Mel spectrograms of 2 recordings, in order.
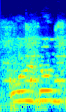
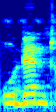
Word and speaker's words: wouldn't: পড়বো, কিন্তু নেগেটিভটা কেমন, এটাকে অনেকে ভুল করে ওল্ডন্ট বলে। শোনো, শব্দ হচ্ছে কোথায়। আচ্ছা, তারপরে এটা কিন্তু উডেন্ট হবে, হ্যাঁ, এটা কিন্তু উল্ড হবে না, এটা হবে উডেন্ট।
